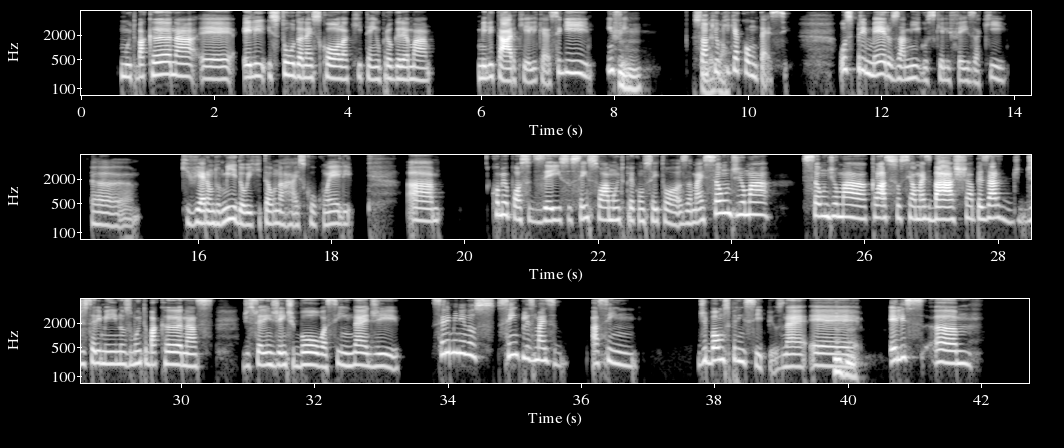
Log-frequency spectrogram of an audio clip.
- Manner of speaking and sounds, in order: in English: "middle"; in English: "high school"
- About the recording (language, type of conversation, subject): Portuguese, advice, Como podemos lidar quando discordamos sobre educação e valores?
